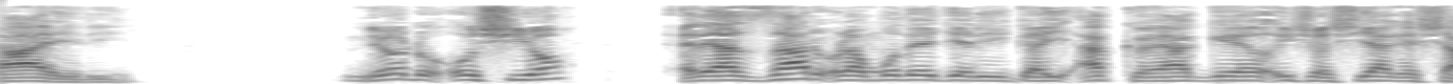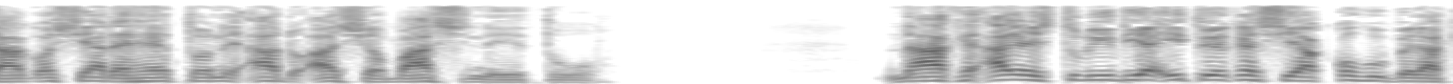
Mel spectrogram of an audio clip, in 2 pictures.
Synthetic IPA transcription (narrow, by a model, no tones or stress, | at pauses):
aeɾi | neondoʔoɕiɔ | ɛɾeazaɾuoɾjamoðed͡ʑeɾiŋɡaiʔakeɔjaɡeɔiɕ̬jɔɕjaɣeɕaɡɔɕjaɾɛɦɛtwɔneʔando̰ʔaɕjɔmaʃinetwɔ | nakɛʔaɣetuɾiðiaitwekɛɕjakohubeɾa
